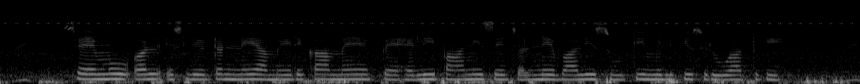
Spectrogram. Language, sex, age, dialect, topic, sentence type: Hindi, female, 18-24, Kanauji Braj Bhasha, agriculture, statement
